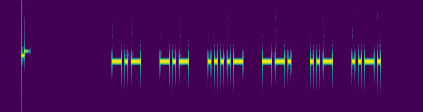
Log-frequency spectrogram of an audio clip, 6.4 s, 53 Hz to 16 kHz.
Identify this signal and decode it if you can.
Morse code, heard as a keyed tone, about 25 wpm, spaced as for 18 wpm, 700 Hz. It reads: KK4GUF
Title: USA Call Signs - 6 Characters - 2x Character Spacing - 25wpm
